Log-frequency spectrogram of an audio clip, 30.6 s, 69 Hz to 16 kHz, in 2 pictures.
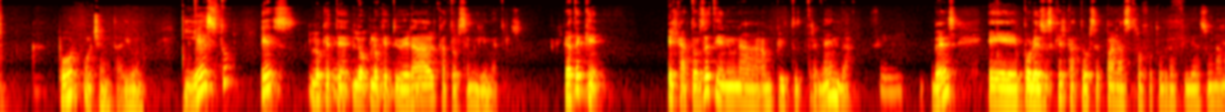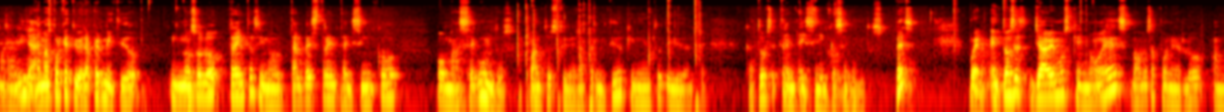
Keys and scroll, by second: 28.9 super+Tab.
